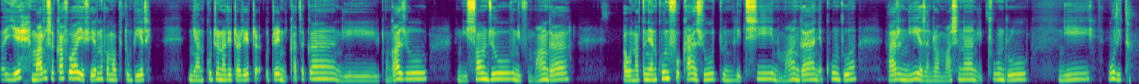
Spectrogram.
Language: Malagasy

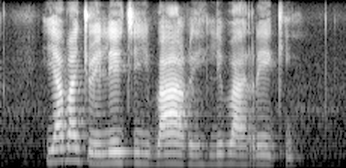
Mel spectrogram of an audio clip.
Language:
Northern Sotho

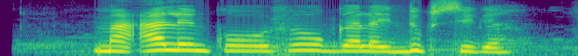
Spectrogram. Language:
Somali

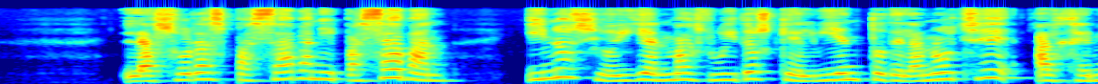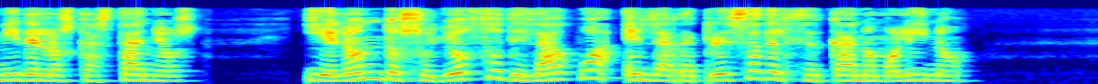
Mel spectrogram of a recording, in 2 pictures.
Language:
Spanish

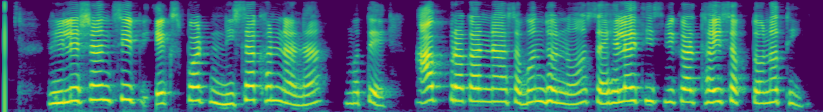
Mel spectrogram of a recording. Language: Gujarati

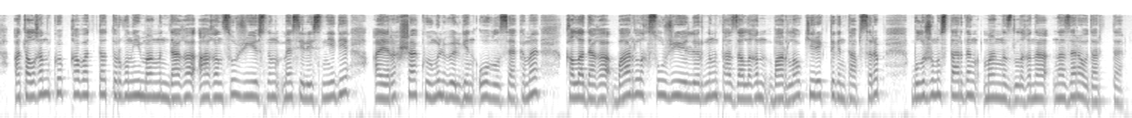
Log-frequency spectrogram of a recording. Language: Kazakh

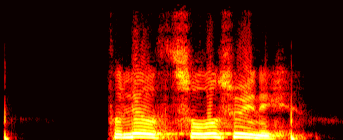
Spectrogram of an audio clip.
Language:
Kabyle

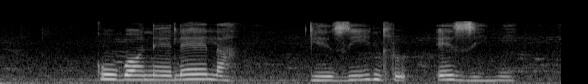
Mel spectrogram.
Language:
Xhosa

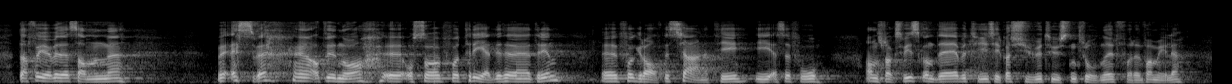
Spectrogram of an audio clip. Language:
Norwegian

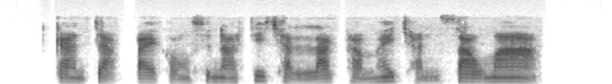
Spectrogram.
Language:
Thai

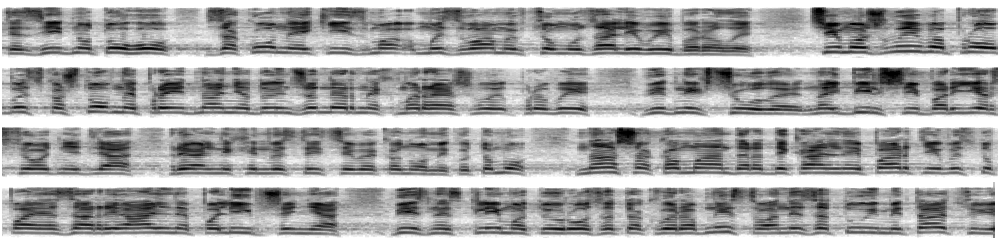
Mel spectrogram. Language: Ukrainian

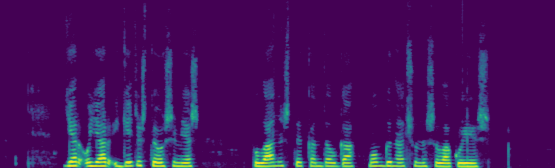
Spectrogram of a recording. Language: Mari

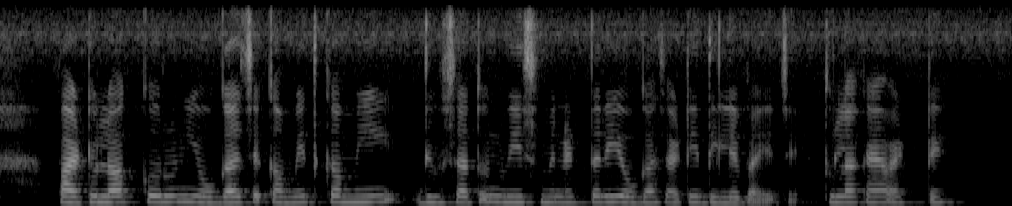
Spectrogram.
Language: Marathi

